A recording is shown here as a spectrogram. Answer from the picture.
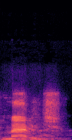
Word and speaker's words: marriage: College, marriage, marriage. So AGE, EGE. Now IAGE also is the same. MARRIAGE. Okay, this also is pronounced as IJ only.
